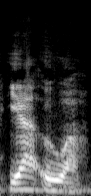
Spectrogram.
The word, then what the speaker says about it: Yahuwah: There are a few variations within this medieval time period, but the consensus suggests God's sacred name was pronounced as Yahuwah.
